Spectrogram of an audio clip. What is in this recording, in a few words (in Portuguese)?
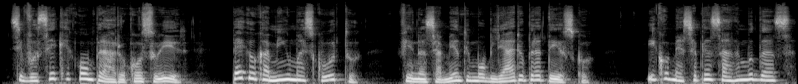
CLÁSSICA; BRADESCO FINANCIAMENTO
